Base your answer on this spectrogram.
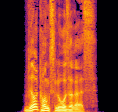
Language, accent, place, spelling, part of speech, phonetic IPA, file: German, Germany, Berlin, wirkungsloseres, adjective, [ˈvɪʁkʊŋsˌloːzəʁəs], De-wirkungsloseres.ogg
- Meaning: strong/mixed nominative/accusative neuter singular comparative degree of wirkungslos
